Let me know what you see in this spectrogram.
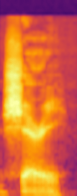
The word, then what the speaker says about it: Sheri: So I want to welcome to the show, Sheri.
